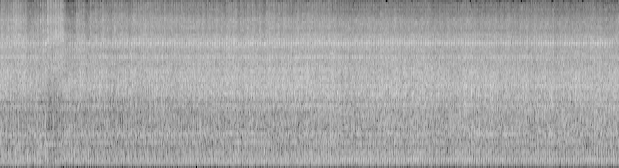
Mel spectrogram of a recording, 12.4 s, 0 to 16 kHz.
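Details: Old Proto-Power PP15 generator with Clinton engine, no electronics, rescued from scrap and first fired up: steady busy buzzing run with fast mechanical patter, no stumbling or surging; running fine.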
